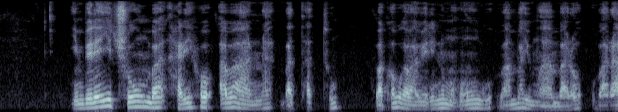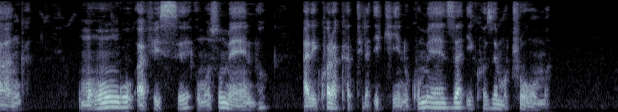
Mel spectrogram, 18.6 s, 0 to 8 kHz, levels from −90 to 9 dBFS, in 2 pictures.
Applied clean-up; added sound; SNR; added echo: none; none; none; none.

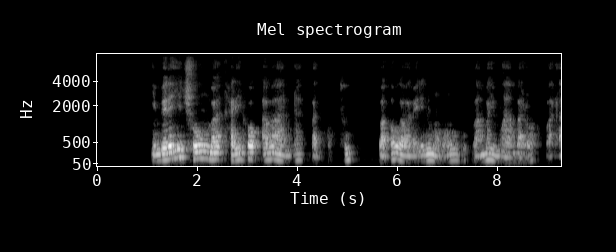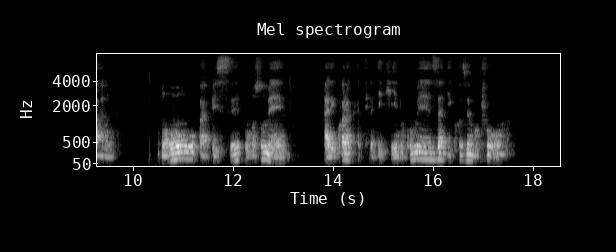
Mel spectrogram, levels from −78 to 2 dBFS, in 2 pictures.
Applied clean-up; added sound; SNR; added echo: neural mask model DeepFilterNet 3.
